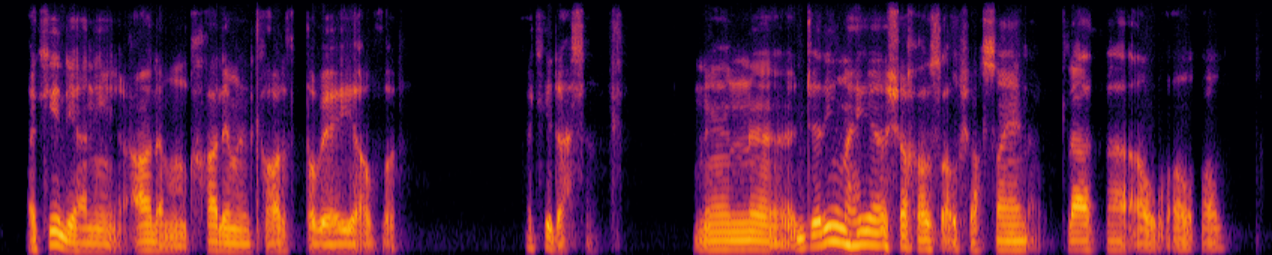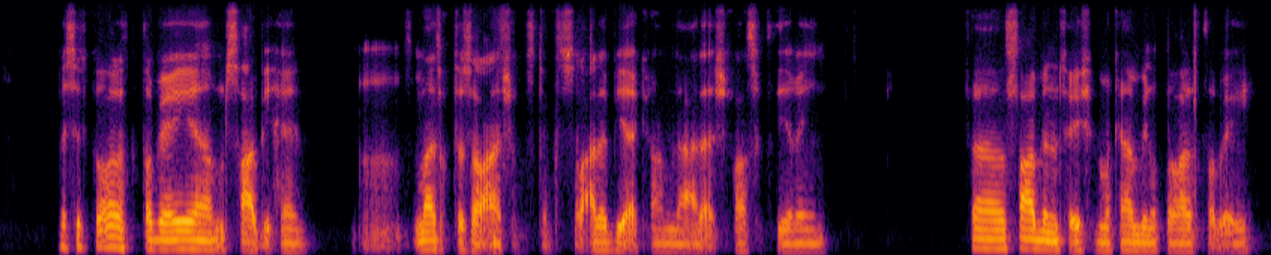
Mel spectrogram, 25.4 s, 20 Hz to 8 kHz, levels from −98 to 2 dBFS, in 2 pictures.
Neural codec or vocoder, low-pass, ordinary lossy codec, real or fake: none; 7.2 kHz; Opus, 24 kbps; real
